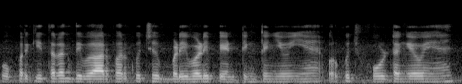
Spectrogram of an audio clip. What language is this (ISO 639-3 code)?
hin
